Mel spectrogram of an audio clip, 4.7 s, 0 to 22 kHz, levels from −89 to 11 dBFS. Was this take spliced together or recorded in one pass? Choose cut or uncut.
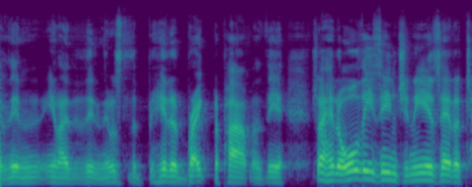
uncut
